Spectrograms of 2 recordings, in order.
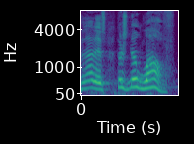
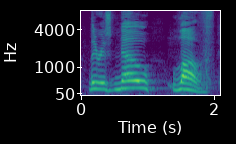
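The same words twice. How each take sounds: First: Said in the usual way. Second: "There is no love" said slowly and louder, each word weighted; slow it right down and lean on "There is no love"; slow emphatic repeat. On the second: Shown as a demonstration.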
